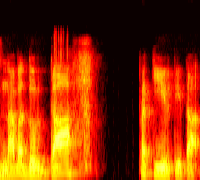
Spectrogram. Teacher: So in this case, Navadurgaha is there. So you put a F because the next word is Prakirtita. So you put a F, so it becomes Navadurgaf Prakirtita. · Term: Visarga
